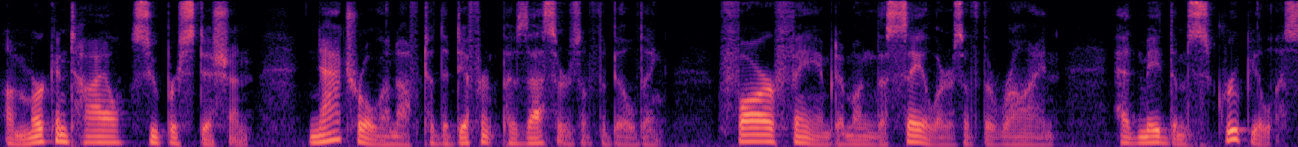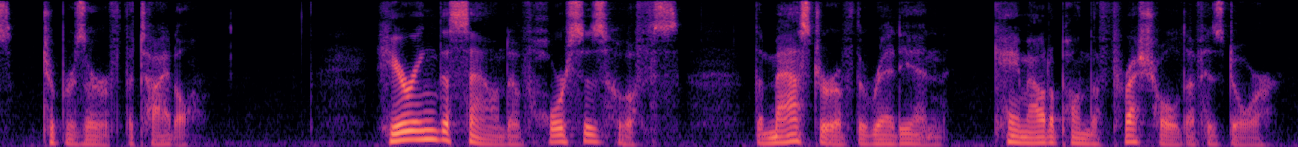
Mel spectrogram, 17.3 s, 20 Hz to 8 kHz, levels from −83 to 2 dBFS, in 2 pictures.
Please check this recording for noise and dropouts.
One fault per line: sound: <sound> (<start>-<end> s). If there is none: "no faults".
no faults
